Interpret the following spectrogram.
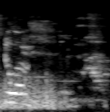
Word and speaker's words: tomb: It is tomb.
